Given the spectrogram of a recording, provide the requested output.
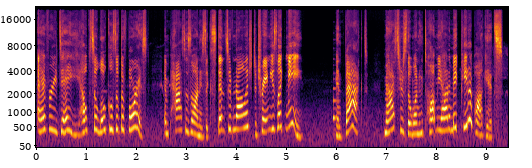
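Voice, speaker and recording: A woman's voice: very high voice, expressive, normal speed, sharp tone, slight background noise, heavily acted. A woman playing an earnest, shy girl training as a forest ranger in a video game, with a light, girlish, hesitant, polite delivery. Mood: chatty, admiring.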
